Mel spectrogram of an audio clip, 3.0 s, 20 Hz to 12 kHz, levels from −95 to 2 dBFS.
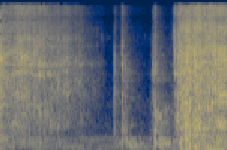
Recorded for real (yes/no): no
